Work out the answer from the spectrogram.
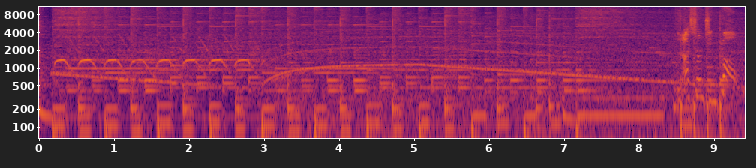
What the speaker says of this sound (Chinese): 拉响警报，哇呜哇呜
